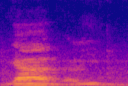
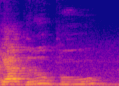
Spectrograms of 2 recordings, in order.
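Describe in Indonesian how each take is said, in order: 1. Vokal setelah 'r' adalah 'i'. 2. Vokal setelah 'r' adalah 'u'. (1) "Di kasroh" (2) "tidak doroba yadrubu"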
